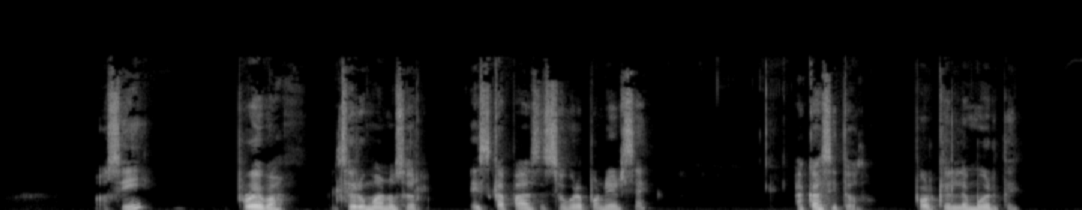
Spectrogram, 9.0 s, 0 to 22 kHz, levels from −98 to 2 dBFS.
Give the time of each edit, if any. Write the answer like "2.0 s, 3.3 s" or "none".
2.6 s, 7.5 s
